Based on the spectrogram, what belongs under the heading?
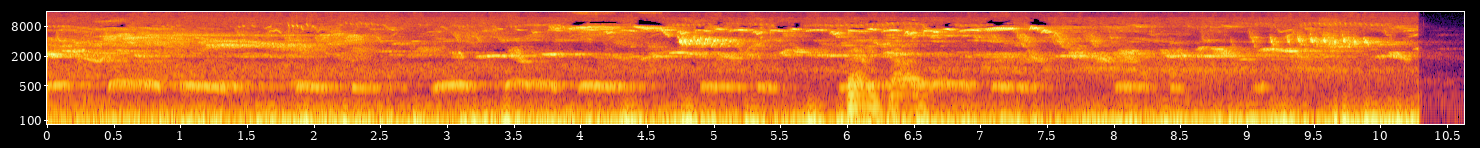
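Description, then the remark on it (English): A dense dawn chorus during lockdown, many birds chirping and warbling at once, layered trills and tweets filling the air continuously, with a low steady background hum and a brief muffled thump partway through. “The Dawn Chorus in lockdown. You can hear the bird song.”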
